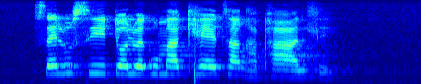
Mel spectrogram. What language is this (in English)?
Swati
